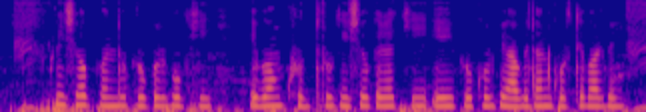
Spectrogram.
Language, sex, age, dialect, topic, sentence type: Bengali, female, 18-24, Rajbangshi, agriculture, question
